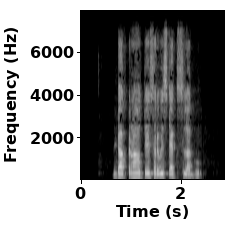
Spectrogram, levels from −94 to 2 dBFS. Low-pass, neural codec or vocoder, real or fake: 7.2 kHz; none; real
